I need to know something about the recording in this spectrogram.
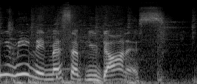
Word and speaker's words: Udonis: Udonis. Udinis. Udonis.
